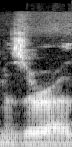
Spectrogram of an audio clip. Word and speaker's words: Missouri: They tried to correct me when I said Missouri. That's the correct, that's the indigenous way to say it.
